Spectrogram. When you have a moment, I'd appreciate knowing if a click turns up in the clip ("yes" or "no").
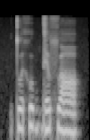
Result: no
